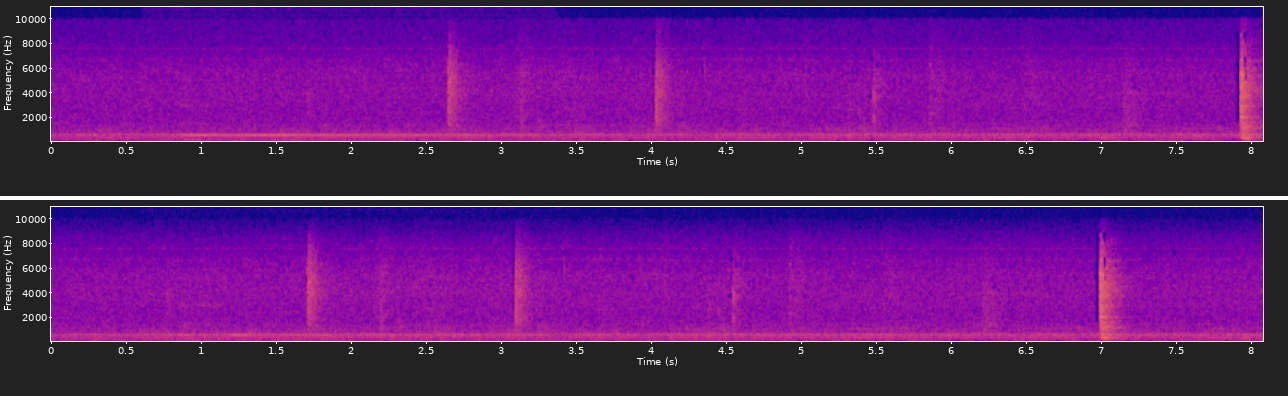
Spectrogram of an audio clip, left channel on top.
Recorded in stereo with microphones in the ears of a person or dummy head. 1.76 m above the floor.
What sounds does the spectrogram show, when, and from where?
0.6 s a doorbell: 10° right (ahead or behind), 8.5 m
